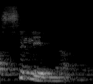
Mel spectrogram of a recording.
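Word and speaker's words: Celaena: Porque aqui fala Selaena, é escrita, só que a gente fala Selena.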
